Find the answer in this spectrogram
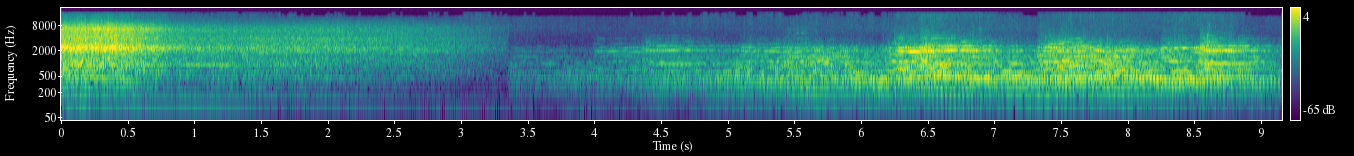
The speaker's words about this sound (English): Germany greeted you in sound, in the church bells that sang through every city and village each Sunday morning.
